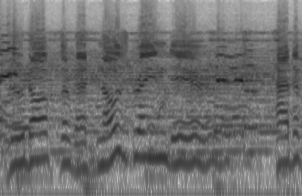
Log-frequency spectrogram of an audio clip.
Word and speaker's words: Rudolph: Rudolph. – Do you say Salmon too? You don't pronounce the L in Rudolph.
